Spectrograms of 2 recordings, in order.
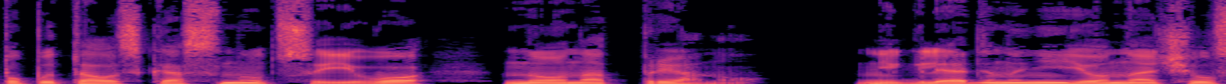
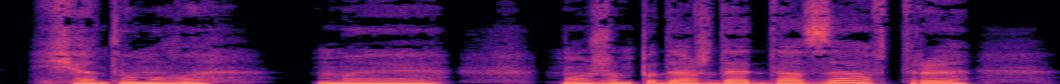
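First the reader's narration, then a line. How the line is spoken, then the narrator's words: Timid. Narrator (Russian): робко начала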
